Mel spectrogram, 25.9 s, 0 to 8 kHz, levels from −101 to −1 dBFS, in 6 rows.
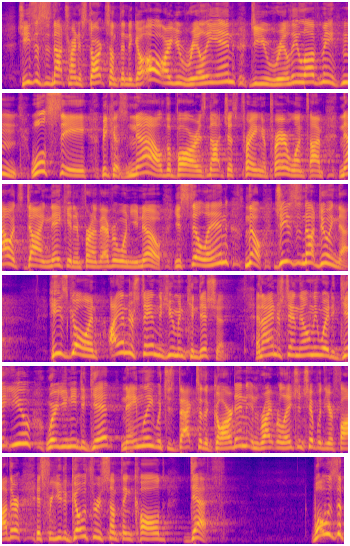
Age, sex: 40-59, male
